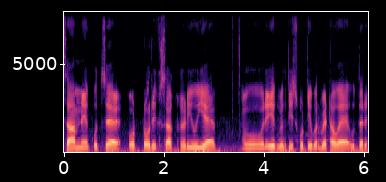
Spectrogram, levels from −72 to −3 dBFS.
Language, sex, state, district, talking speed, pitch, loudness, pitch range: Hindi, male, Rajasthan, Bikaner, 160 wpm, 155 Hz, -17 LUFS, 145-155 Hz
